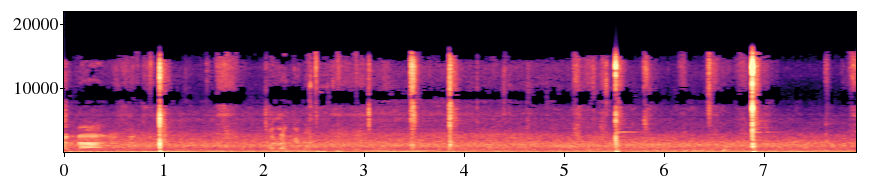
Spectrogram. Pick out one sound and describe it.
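A soccer ball thumps off a foot.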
